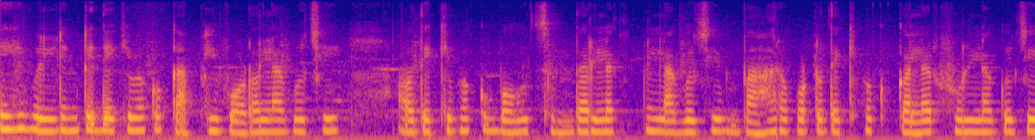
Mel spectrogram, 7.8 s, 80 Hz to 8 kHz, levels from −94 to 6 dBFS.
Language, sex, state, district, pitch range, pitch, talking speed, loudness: Odia, female, Odisha, Sambalpur, 200-220 Hz, 210 Hz, 170 wpm, -20 LUFS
